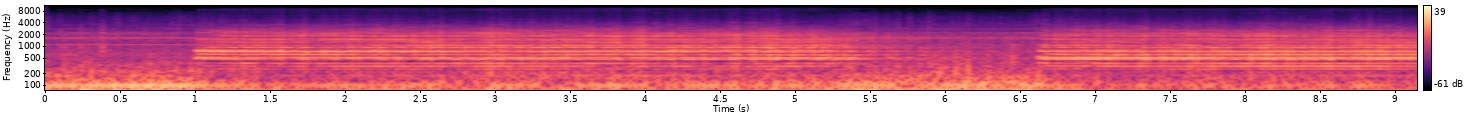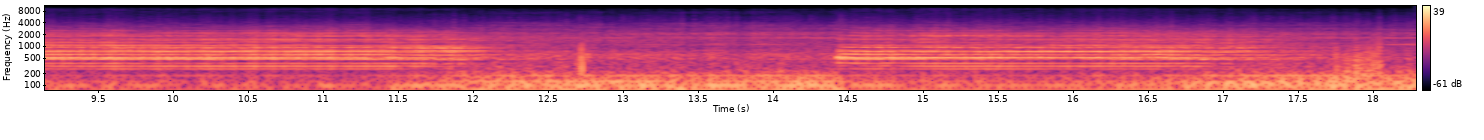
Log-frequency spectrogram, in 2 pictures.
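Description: A train horn blows in long blasts in the distance.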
